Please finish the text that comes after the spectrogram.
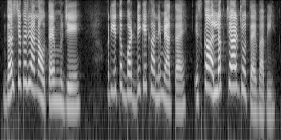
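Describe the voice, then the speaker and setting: Woman acting a brash, high-voiced, argumentative hired cook. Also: sing-song, normal speed, a bit bright, no room sound, studio quality. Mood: grumbling. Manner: complaining, talking back. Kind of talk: dramatized Hindi family story dialogue.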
